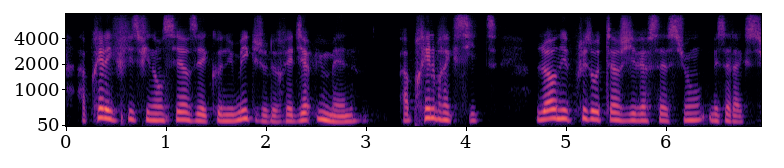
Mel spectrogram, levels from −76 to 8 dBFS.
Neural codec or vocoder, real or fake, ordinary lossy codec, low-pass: codec, 16 kHz, 0.7 kbps, FocalCodec; fake; none; none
